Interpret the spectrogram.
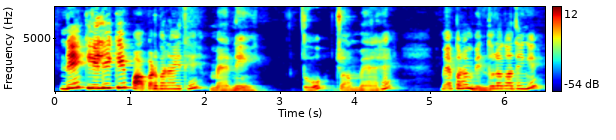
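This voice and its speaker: A woman with a high voice teaches a worksheet lesson for children. She calls her pupils "beta" and walks them through each step by asking and answering her own questions. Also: a little mellow.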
